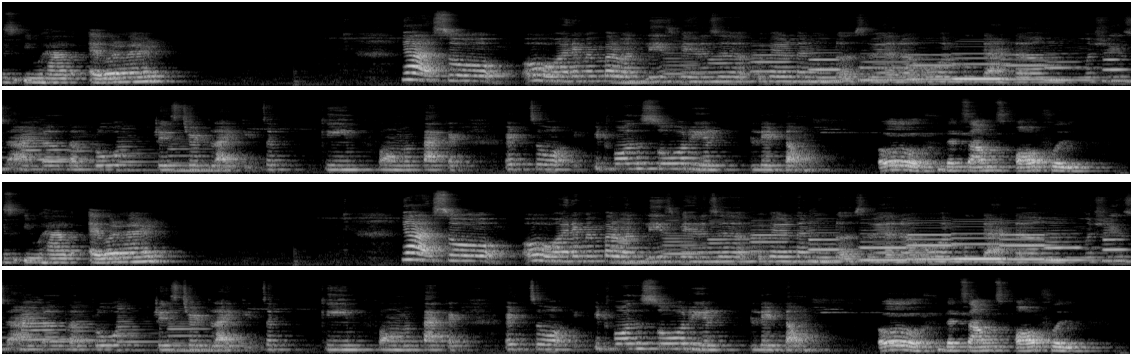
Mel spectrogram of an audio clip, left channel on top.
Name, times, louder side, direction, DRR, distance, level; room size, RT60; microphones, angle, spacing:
voice 1, 0.0-1.6 20.1-22.1, right 1 dB, 25° right, -1 dB, 1.7 m, -21 dB
voice 2, 3.6-12.5 12.8-14.0 14.5-16.9 17.2-18.5 18.8-19.7, right 1 dB, 10° right, 0 dB, 3.0 m, -27 dB
Wind instrument woodwind instrument, 6.0-13.5, right 3 dB, 90° right, 3.0 m, -26 dB
12.5 x 8.3 x 6.3 m, 0.63 s
head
